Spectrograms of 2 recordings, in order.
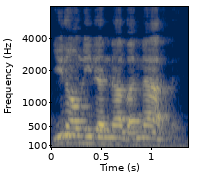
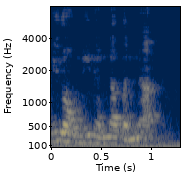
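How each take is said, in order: First: It is said in a put-on motherly voice. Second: It is said in an ordinary voice.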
